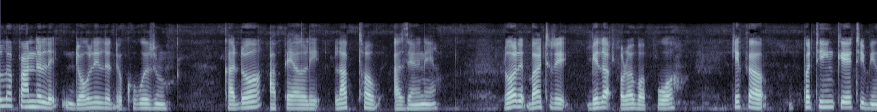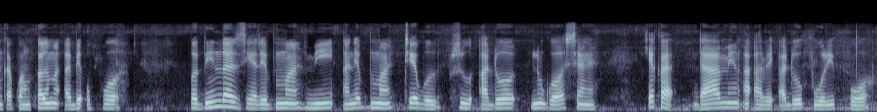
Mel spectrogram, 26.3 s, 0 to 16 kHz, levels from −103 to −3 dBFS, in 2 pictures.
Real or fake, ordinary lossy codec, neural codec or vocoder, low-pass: fake; MP3, 96 kbps; codec, 16 kHz, 4 kbps, X-Codec, HuBERT features, trained on balanced general audio; 7.2 kHz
